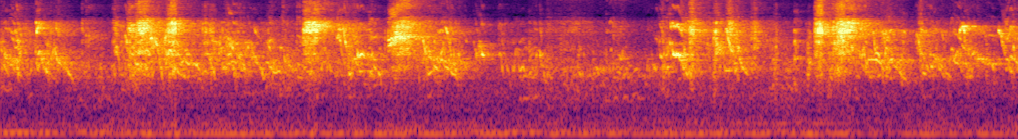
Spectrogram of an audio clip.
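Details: Playing budgies give overlapping harsh chirps and short squeaky notes in several loud bursts, with a faint low hum underneath.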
